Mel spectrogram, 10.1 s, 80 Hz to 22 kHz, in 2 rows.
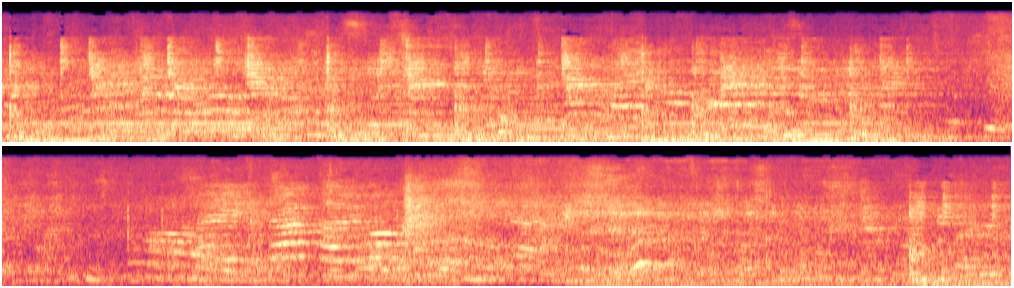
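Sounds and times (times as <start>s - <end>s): music: 0.0s - 4.9s, 7.8s - 10.0s
children chattering and calling out: 0.0s - 10.0s.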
